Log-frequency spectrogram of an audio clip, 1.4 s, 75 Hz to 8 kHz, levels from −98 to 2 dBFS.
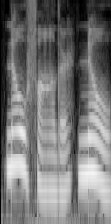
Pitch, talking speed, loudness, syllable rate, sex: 200 Hz, 130 wpm, -15 LUFS, 3.3 syllables/s, female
